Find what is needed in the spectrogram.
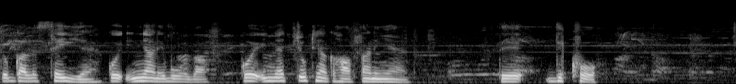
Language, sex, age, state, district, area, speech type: Dogri, male, 18-30, Jammu and Kashmir, Samba, rural, spontaneous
